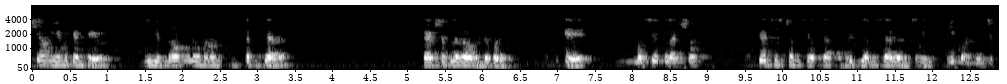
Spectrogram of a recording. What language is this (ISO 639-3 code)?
tel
